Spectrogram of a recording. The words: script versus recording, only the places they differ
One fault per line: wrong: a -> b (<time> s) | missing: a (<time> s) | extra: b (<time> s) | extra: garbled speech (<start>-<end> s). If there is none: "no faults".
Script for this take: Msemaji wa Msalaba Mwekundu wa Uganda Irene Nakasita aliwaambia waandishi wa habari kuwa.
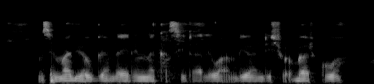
missing: Msalaba Mwekundu (0.9 s)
